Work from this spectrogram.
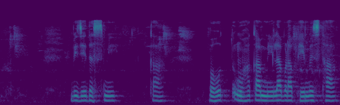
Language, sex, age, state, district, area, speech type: Hindi, female, 30-45, Uttar Pradesh, Jaunpur, urban, spontaneous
